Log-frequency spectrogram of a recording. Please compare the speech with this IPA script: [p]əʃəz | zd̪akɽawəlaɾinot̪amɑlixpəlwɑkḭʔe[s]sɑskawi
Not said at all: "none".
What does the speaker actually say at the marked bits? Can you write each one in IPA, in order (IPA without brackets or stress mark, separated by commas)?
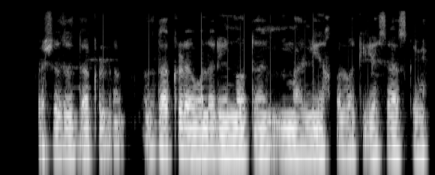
k, h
